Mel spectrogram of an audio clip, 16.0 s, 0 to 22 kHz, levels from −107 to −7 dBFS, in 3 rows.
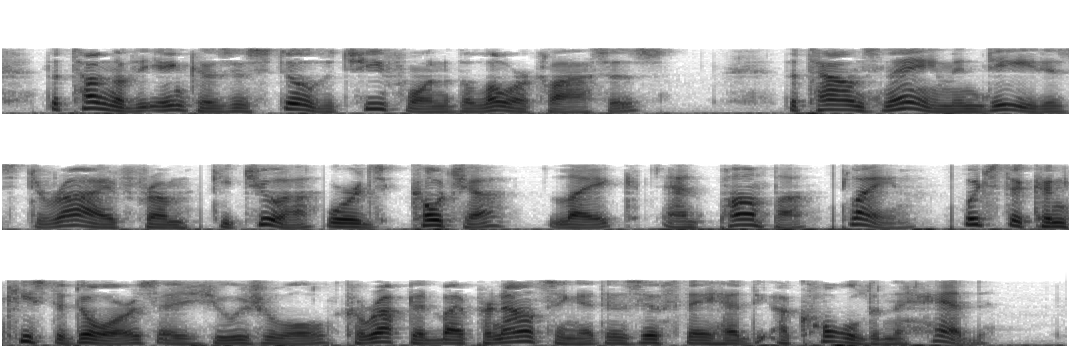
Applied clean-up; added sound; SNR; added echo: none; none; none; none.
